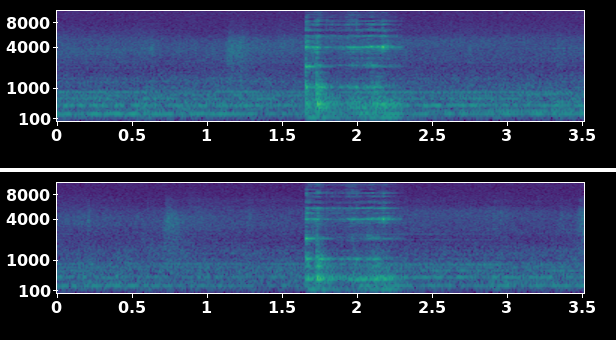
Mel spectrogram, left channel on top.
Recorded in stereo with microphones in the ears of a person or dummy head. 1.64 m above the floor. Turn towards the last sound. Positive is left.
turn(degrees=30)  # may be behind; listen again after turning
